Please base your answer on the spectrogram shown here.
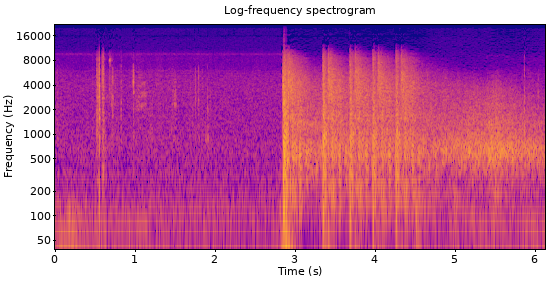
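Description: Rifle gunshots outdoors, a few faint distant reports first, then a loud close shot followed by a quick run of sharp cracks with ringing decay.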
